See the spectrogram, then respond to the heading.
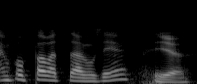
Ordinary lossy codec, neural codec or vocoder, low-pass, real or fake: none; codec, 16 kHz, about 1 kbps, DyCAST, with the encoder's durations; 5.4 kHz; fake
